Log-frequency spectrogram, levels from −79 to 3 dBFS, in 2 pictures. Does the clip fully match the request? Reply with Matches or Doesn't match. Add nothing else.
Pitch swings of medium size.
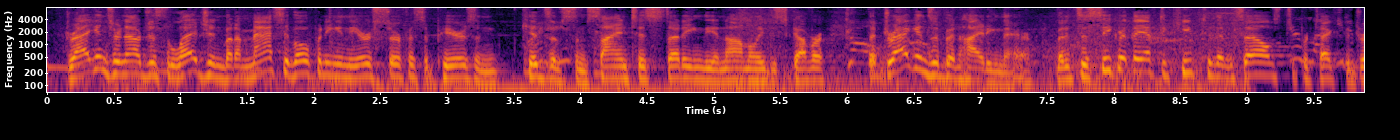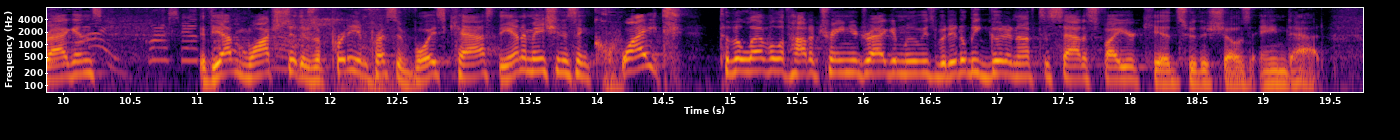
Doesn't match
